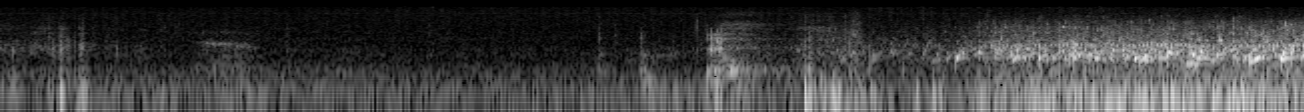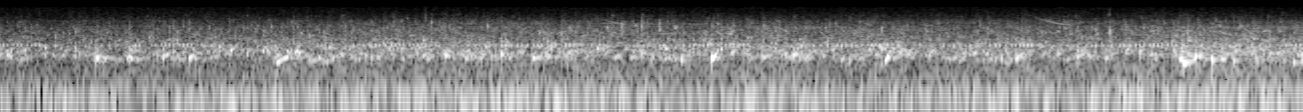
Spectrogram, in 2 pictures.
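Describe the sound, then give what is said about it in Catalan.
The cold, clear water of the Bastarany cascades steadily at a waterfall in a mountain stream, leaping amid white foam, a dense, continuous rushing that swells in after a few quiet seconds and stays loud to the end. “Sí, tanquem els ulls, ens relaxem sentint aquesta aigua que ens ha faltat aquests dies enrere”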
